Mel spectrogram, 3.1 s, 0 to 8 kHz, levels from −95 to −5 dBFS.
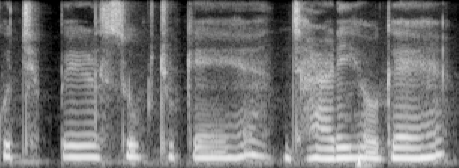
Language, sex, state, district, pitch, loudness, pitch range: Hindi, female, Jharkhand, Ranchi, 200 Hz, -16 LUFS, 190-210 Hz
